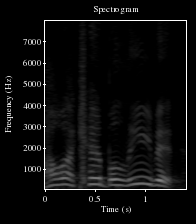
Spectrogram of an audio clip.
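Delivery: high, loud scandalized gasp of disbelief; mock outrage. Preacher mimicking outraged Facebook posters, mock outrage. Mocks viral online outrage.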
